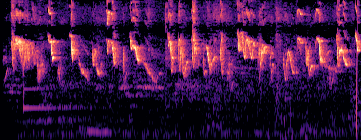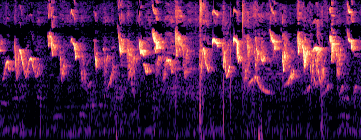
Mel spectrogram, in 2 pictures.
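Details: Young Sangihe hanging parrot about three months old singing nonstop: a dense stream of rapid, high, sharp chirps and twitters, overlapping with no pauses, and a few faint lower notes beneath.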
